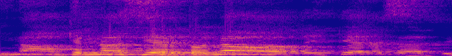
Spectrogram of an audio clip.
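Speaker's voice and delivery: angry denial. Retold or imitated. Husband angrily denying to his wife. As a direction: argue back hotly. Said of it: "y yo bien enojado".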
